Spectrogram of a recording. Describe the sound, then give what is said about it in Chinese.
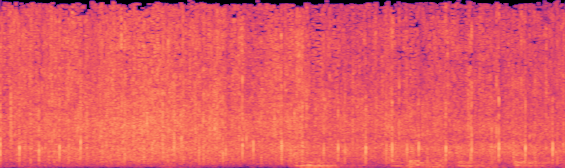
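A crowd at a talk in Malaysia applauds steadily for several seconds, a dense patter of many hands clapping at once, clapping for the 台长. Voices rise faintly beneath the clapping toward the end. “台长，鼓掌吧。”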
